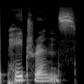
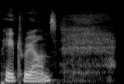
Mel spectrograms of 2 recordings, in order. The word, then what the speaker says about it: patrons: My patrons, that's how you say it, not Patreons.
